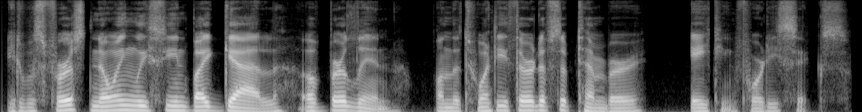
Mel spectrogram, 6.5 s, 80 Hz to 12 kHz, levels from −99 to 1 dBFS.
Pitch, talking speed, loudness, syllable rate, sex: 120 Hz, 165 wpm, -19 LUFS, 4.9 syllables/s, male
